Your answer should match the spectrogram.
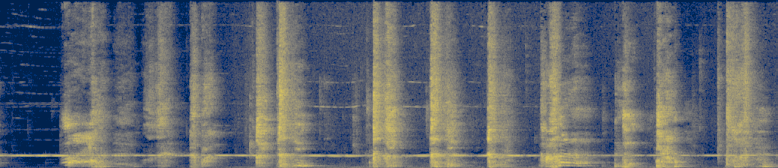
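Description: A man coughing and gagging hard, over and over, in harsh bursts about every half second to a second, over a steady high ringing tone.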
